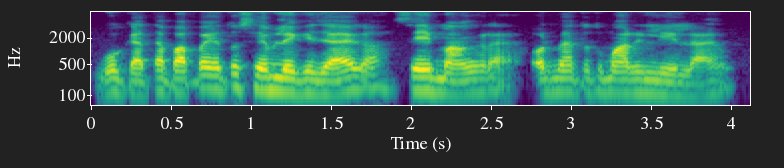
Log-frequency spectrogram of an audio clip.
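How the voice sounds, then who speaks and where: A man's voice: medium pitch, fairly even intonation, quick pace, creaky, a little mellow, dry recording, clean studio sound. A man telling a horror story in a loose, conversational way, with restarts, and acting out the story's voices in passing. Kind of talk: casual spoken horror story.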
